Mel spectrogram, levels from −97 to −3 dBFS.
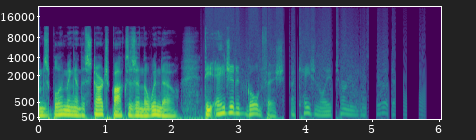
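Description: From 2.42 s a fade-out runs through a stage that keeps too few bits, consistent with 8-bit truncation distortion on a fade, adding no dither. From 2.81 s to the end it turns gritty.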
